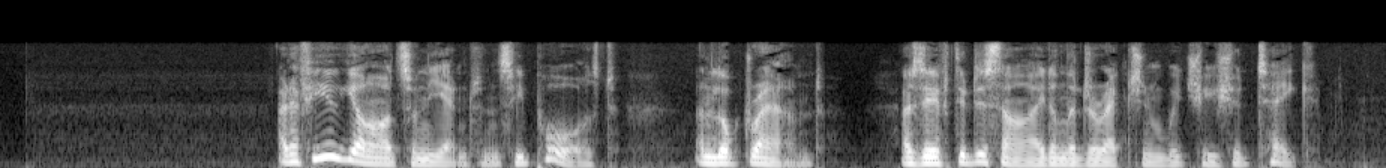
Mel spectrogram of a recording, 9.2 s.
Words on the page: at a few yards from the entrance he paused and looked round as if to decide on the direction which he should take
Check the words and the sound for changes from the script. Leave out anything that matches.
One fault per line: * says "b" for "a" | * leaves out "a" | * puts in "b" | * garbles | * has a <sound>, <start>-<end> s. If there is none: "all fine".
all fine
